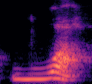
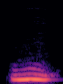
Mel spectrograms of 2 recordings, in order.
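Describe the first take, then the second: First: A w sound followed by an added vowel. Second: A bare w sound with no vowel after. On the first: The speaker calls it wrong. "It's not wa. Okay, that's two sounds" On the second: The speaker calls it right. "the sound I'm making when I am um, pronouncing this letter is w"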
